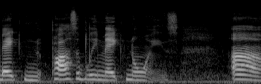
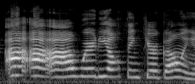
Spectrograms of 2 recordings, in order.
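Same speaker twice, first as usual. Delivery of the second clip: loud, high mock-teacher reprimand; scolding teacher; 7 semitones higher, 9 dB louder than usual. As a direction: stop the kids sharply, imitating a bossy teacher. Retold teacher stopping kids at door.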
